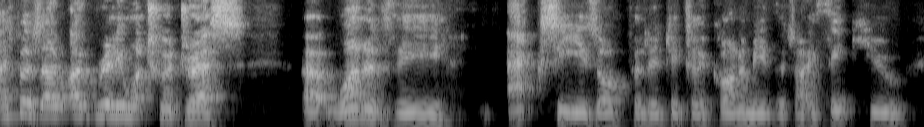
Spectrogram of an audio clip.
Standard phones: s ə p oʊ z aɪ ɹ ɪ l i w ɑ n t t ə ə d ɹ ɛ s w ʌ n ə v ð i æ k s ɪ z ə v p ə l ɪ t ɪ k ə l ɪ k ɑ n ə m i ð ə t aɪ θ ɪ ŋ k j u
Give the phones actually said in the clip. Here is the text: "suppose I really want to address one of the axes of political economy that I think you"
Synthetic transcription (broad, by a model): s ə p oʊ z aɪ ɹ ɪ l i w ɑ n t t ə ə d ɹ ɛ s w ʌ n ə v ð i æ k s ɪ z ə v p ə l ɪ t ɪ k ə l ɪ k ɑ n ə m i ð ə t aɪ θ ɪ ŋ k j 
